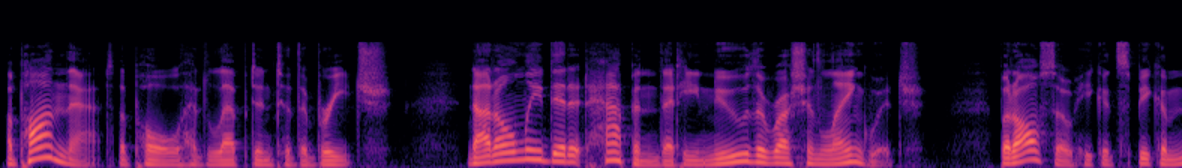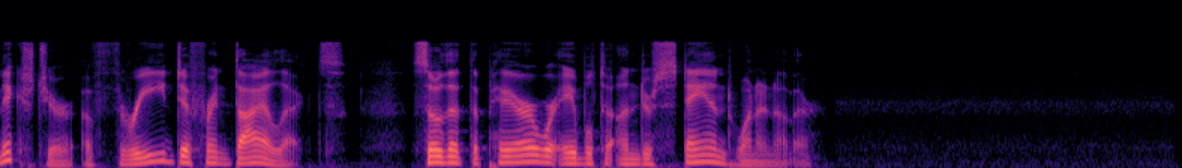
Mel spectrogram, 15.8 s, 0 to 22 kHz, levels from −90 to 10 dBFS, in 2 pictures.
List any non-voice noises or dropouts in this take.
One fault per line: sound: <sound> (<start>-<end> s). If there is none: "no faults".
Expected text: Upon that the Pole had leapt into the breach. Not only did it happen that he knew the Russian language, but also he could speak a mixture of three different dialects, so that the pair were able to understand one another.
no faults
